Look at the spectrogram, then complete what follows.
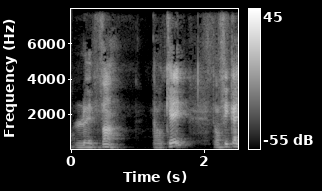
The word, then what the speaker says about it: vin: Quando a gente pronuncia o vinho, esse IN ele tem som de an, atil, an.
